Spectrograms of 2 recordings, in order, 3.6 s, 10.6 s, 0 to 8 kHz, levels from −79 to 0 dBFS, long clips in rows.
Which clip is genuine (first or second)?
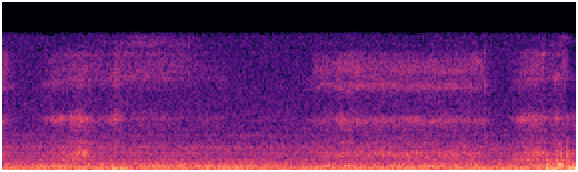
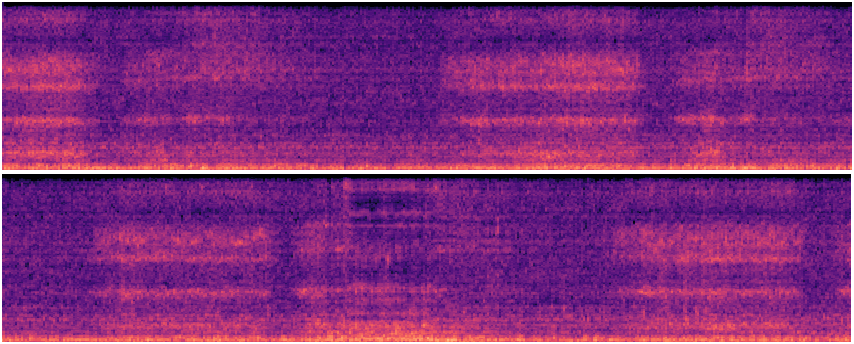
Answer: first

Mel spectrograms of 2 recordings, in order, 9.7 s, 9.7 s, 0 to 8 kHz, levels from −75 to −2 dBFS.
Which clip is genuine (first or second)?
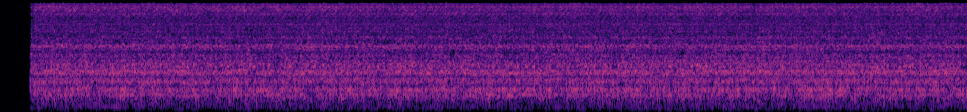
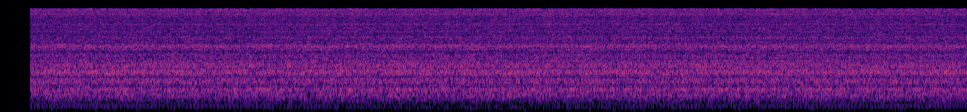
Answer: second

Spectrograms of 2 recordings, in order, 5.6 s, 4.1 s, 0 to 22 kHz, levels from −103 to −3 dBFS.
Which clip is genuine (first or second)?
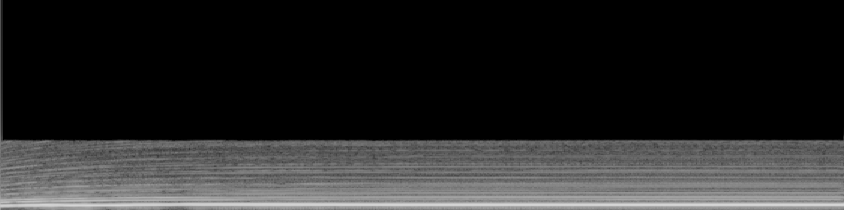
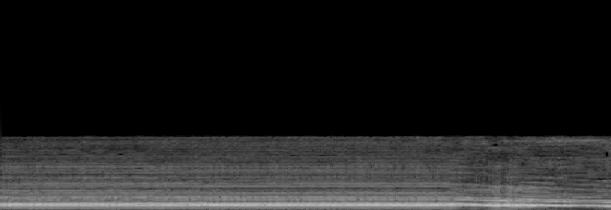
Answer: first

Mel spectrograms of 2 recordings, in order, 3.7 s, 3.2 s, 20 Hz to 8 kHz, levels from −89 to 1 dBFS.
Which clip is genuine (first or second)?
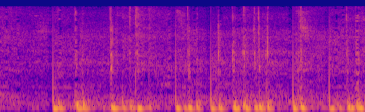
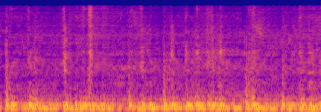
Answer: first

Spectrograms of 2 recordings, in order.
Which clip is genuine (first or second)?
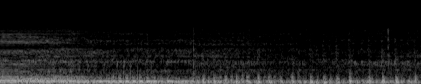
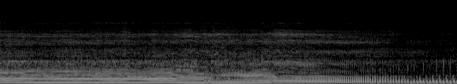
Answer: second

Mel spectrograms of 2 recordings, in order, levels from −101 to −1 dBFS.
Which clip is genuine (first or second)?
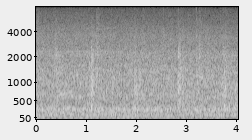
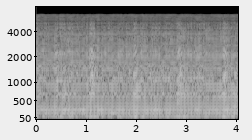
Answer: first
